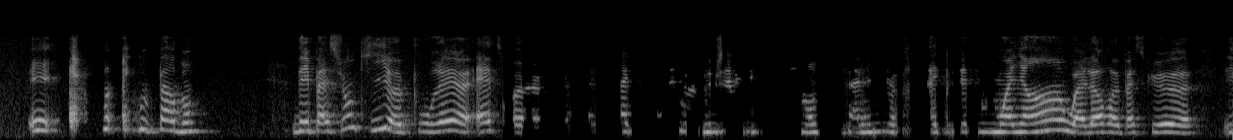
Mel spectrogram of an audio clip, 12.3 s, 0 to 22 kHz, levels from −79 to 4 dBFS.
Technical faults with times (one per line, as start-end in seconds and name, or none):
5.03-5.58 speech suppressed in double talk
5.65-5.96 other side's voice leaking through
6.16-9.99 speech suppressed in double talk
